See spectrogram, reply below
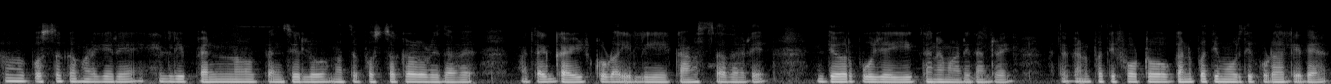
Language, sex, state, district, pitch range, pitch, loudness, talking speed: Kannada, male, Karnataka, Dharwad, 115-125 Hz, 120 Hz, -23 LUFS, 130 wpm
